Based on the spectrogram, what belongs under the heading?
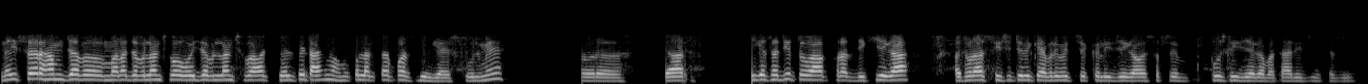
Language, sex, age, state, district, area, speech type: Hindi, male, 30-45, Uttar Pradesh, Jaunpur, urban, conversation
